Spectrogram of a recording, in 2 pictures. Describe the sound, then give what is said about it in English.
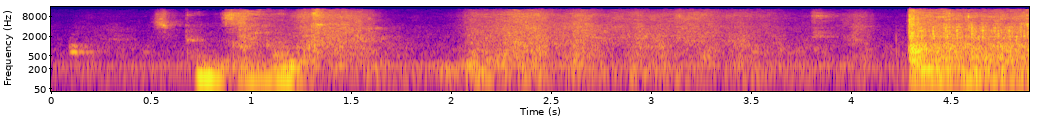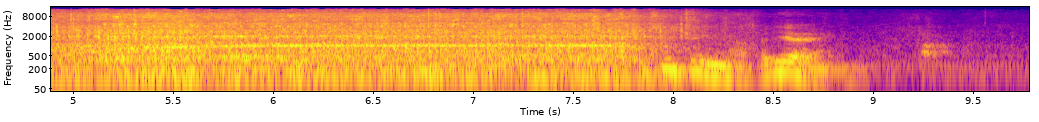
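A sewing machine stitches a big piece of green fabric meant as a backdrop, starting with a few short whirring bursts, then running in one loud, steady whir for about four seconds before stopping. “He's sewing a green screen. It's a big piece of green material that he's going to use as a backdrop”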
